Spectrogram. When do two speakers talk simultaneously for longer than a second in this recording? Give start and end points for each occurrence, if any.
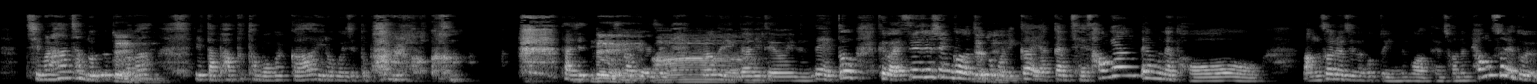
6.0-7.6

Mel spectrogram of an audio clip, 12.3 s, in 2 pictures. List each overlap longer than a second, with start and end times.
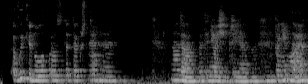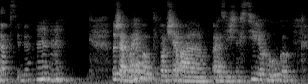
none

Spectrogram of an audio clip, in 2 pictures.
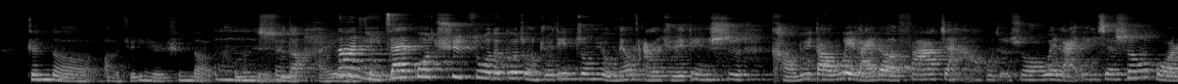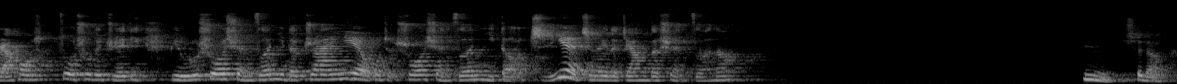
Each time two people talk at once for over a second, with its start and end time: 2.1-4.0

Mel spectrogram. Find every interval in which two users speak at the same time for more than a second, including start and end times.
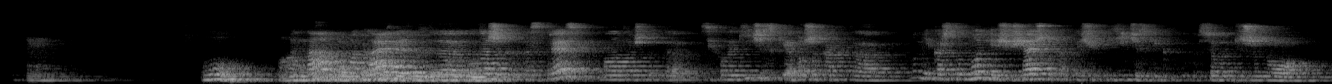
2.9-4.8

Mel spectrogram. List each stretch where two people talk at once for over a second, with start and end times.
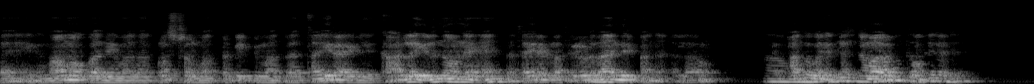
7.9-9.2

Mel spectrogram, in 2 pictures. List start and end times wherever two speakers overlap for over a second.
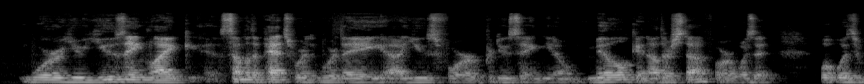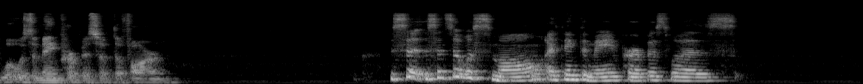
none

